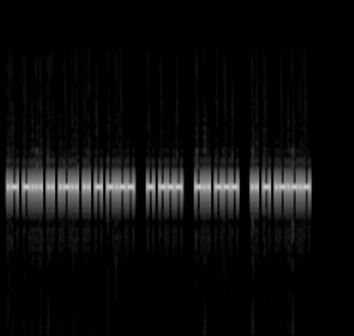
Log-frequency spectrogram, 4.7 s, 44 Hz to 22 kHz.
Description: Morse code, heard as a keyed tone, about 46 wpm, 700 Hz. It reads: ABILITY TO DO IT.
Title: Sentences from Top 1000 Words - Review Part 3 - 45wpm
